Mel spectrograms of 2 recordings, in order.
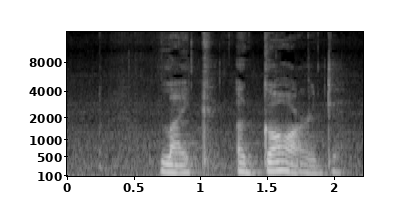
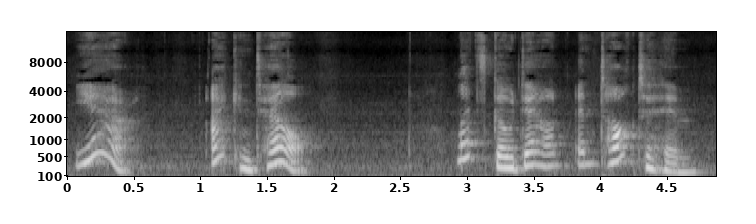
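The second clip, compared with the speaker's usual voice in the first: put-on higher, eager girl voice; eager Annie; 9 semitones higher than usual. A narrator's reading. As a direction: Annie urges Jack to go talk to him, eager.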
